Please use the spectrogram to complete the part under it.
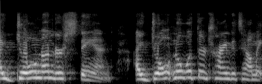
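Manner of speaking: screaming, exasperated, at-wit's-end outburst. Retelling staring at a confusing assembly picture: imitating her own screaming. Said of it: "I'm screaming at a piece of paper being like".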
